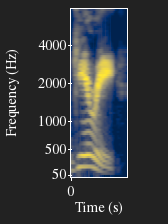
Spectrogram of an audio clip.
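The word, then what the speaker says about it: Gehry: Um, speaking of architectures, I just Frank Giri.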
